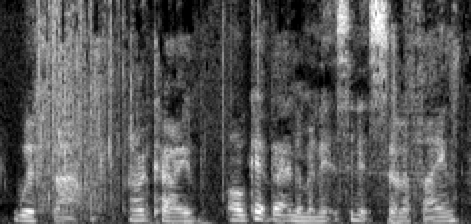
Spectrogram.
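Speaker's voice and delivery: usual speaking voice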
